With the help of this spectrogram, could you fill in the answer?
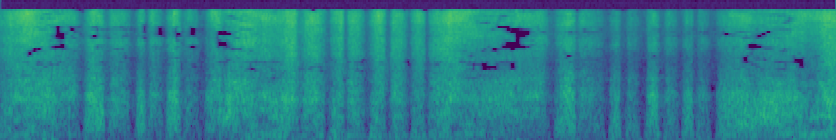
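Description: A brown kraft paper pouch is held upright while fingernails scratch along its paper edge and surface. The result is a continuous run of quick, dry scratching and rasping strokes with a papery, crinkly texture, strongest in the mid range with bright edges. Each stroke dies away almost at once.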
